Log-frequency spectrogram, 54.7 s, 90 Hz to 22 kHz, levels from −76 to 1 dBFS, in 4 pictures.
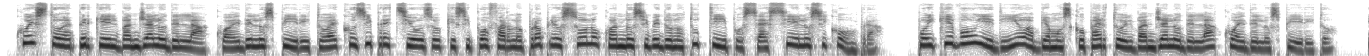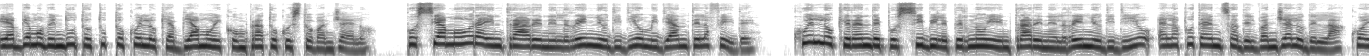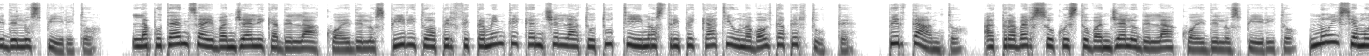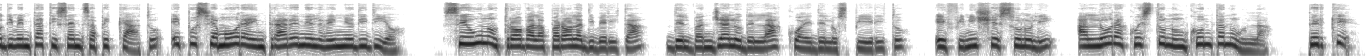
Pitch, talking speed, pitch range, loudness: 235 Hz, 155 wpm, 205-255 Hz, -18 LUFS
